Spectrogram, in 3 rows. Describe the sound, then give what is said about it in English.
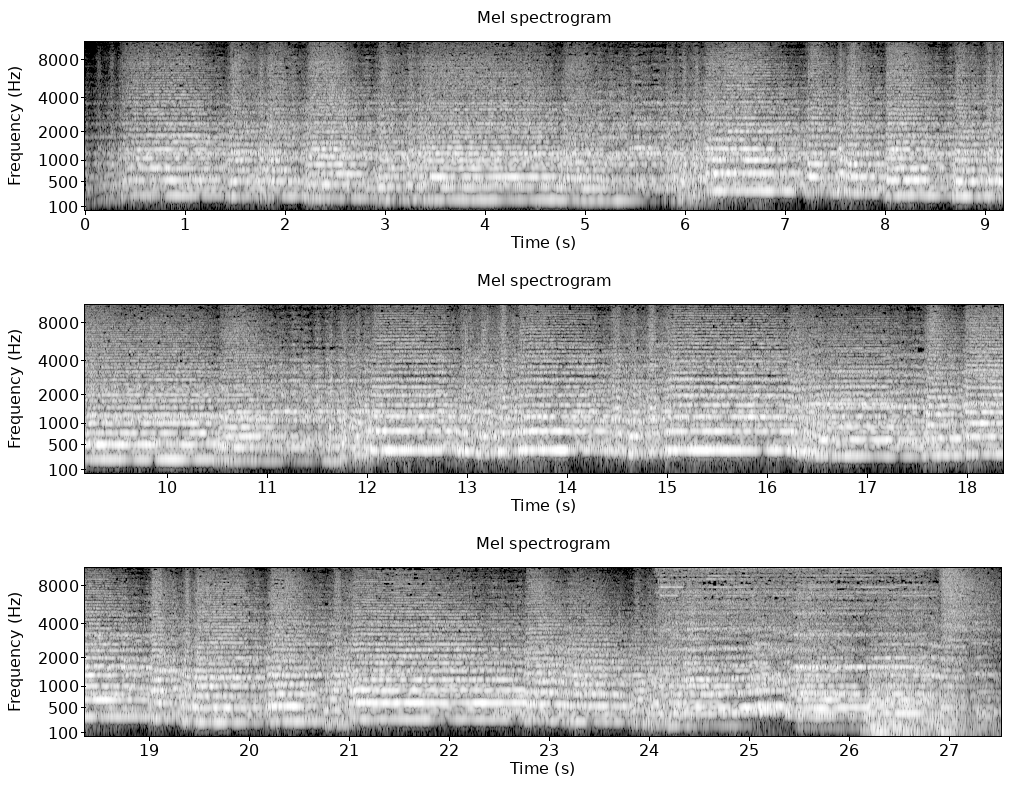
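Wagner's Prelude to Act 3 of Lohengrin, played by an orchestra under a conductor: a full orchestra sounds loud and dense throughout, with rich sustained chords and driving, busy figures that continue without pause. “Just a little bit of that sound is Prelude to Act 3 from Lohengrin.”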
